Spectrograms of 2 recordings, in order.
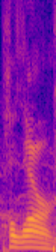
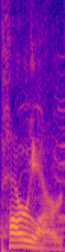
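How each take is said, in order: First: The first syllable has no R sound. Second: The first syllable has an R sound. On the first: This is how the family says the name. The speaker calls it right. "that first R must be silent then" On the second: This is how the announcer always said it. The speaker calls it wrong. "I've always said Parlarge"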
